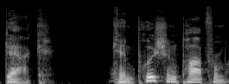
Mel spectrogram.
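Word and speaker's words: deque: they were inserted the double-ended Q object pronounced deck can push and pop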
